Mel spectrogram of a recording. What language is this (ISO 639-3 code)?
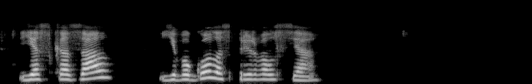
rus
